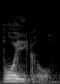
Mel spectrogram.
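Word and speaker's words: beigel: It's pronounced it's pronounced and spelled bogel.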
